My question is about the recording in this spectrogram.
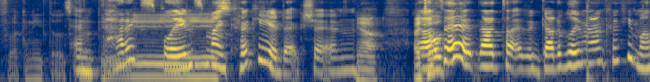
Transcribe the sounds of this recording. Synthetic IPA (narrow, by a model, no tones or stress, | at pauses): fʌ̰knḭðo̰ʊz̥ɨ̃nðəɾɨksplẽɪ̃nzmaɪkʰʊkiɨdɪ̰kʃɨ̰̃njæ̰ | aɪðæætsɪt̚ðætsʌɡɑɾɨbl̃iɪ̃məɹ̃ʊ̃nkʰʊkimʌ̃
